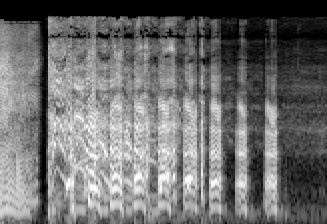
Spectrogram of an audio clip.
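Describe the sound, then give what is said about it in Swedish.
A voice imitates farting with a run of loud, sputtering bursts that break into shorter separate puffs toward the end, followed by silence. “Vi går vidare till prutt.”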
